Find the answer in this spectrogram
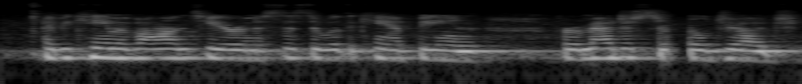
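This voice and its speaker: A woman with an American accent speaks at a fairly high pitch over noticeable background noise. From US, Pennsylvania, Delaware County. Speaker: election poll watcher. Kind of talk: testimony. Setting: legislative hearing. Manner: formal.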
